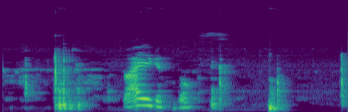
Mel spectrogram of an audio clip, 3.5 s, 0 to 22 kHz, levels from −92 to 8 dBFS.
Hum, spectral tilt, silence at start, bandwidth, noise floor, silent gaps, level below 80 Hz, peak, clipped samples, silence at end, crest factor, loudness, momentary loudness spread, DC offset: none; -9.5 dB/octave; 0.25 s; 6.6 kHz; -64 dBFS; none; -56 dBFS; -2 dBFS; under 0.1%; 0 s; 18 dB; -20 LUFS; 21 LU; under 0.1%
